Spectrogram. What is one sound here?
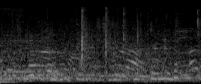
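A polar bear paddles through water with soft splashes.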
